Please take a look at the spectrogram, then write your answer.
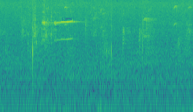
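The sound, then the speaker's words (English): A male Rusty Blackbird sings a few thin, squeaky whistles and creaky chirps, scattered over a steady low outdoor rumble, with no one talking. “Okay, so I'm coming up on Rusty Blackbird.”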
